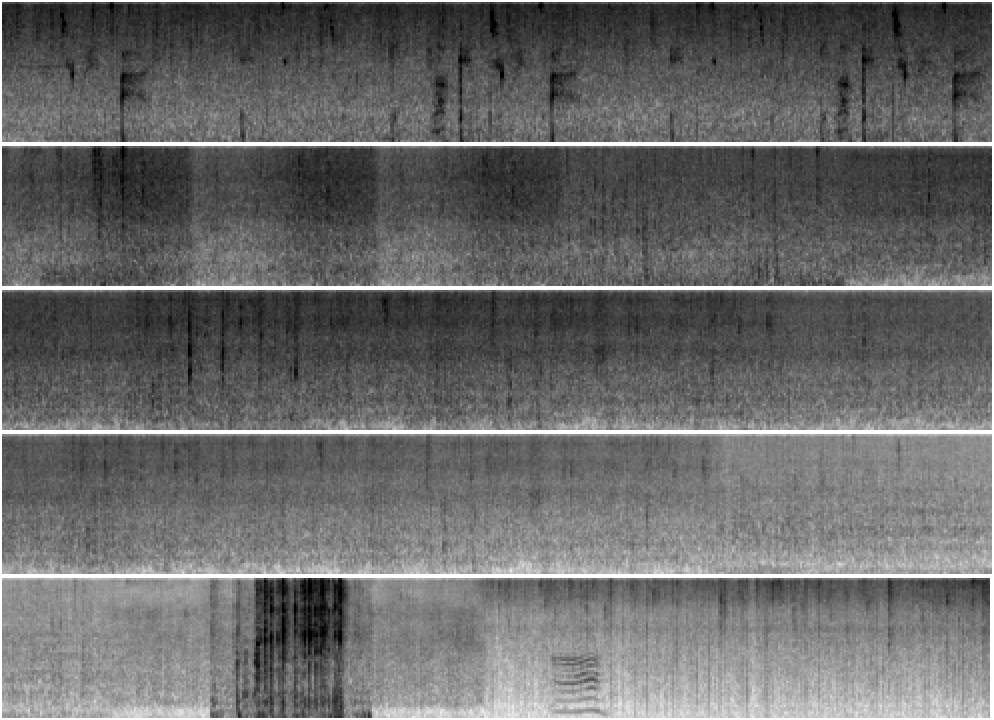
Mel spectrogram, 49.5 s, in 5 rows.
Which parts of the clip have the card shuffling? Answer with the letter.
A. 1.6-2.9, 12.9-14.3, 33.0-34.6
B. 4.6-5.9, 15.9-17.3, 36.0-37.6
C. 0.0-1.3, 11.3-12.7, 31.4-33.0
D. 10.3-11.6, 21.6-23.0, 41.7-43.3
D.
